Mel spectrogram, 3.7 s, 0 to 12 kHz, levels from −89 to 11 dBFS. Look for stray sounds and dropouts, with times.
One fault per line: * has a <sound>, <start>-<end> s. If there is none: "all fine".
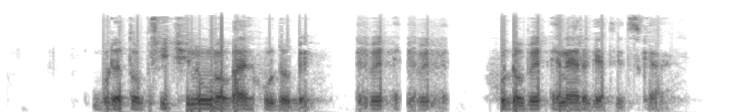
* has a laugh, 1.8-2.2 s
